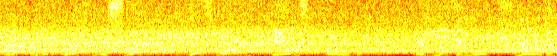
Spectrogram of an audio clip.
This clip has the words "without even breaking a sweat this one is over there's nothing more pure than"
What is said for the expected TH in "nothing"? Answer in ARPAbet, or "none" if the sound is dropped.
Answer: TH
